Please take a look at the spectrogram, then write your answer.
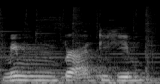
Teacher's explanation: Bunyi nun mati atau tanwin itu diubah menjadi bunyi mim. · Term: iklab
